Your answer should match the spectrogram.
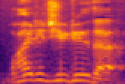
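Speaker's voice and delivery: a hint of a grossed-out young filly; Scootaloo, lightly voiced. A narrator's reading. Fan fiction read aloud, Scootaloo lightly voiced complaining. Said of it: "Scootaloo exclaimed".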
